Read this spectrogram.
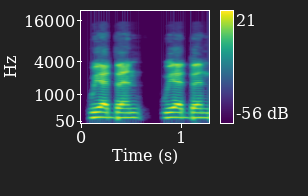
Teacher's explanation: this pronunciation a lot of students want to say bean but no american says bean we say ben ben ben or bin bin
